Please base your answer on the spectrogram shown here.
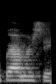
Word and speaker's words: Gramercy: at this restaurant near gramercy grandmaster park is that how you say it oh gramercy yeah granacy park and so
